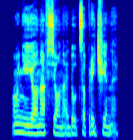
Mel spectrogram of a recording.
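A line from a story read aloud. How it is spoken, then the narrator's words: Young man grumbling. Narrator (Russian): проворчал парень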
